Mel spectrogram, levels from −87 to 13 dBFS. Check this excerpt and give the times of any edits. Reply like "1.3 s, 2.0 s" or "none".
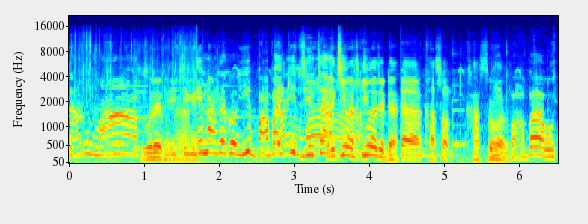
1.7 s, 4.4 s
